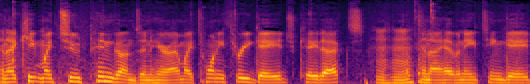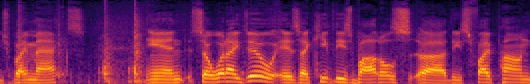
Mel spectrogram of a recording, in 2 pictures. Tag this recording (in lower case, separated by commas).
speech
